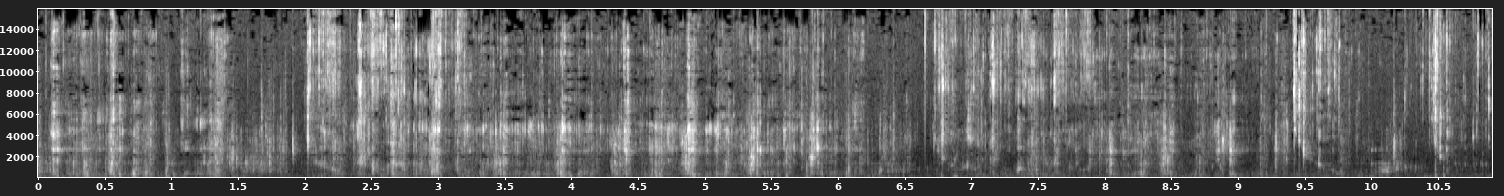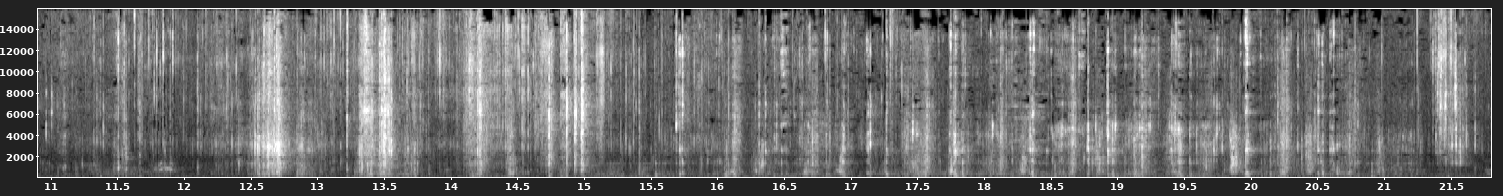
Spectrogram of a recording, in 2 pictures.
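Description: A woman chews food wetly and close to a microphone.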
